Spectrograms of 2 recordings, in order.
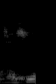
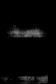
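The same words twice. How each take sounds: First: The word ends without an s sound. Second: The word ends with an audible s sound. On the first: This is the older form of the name. "J E S U" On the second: This is the form used today. "qui est devenu Jésus aujourd'hui"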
